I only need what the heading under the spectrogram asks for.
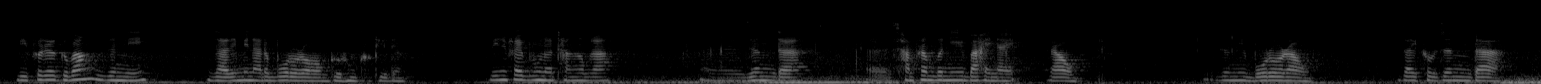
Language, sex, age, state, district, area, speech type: Bodo, female, 30-45, Assam, Kokrajhar, rural, spontaneous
